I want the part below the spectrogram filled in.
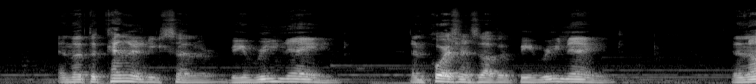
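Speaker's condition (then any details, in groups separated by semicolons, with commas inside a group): Parkinson's disease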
